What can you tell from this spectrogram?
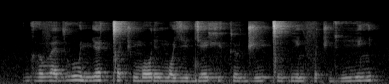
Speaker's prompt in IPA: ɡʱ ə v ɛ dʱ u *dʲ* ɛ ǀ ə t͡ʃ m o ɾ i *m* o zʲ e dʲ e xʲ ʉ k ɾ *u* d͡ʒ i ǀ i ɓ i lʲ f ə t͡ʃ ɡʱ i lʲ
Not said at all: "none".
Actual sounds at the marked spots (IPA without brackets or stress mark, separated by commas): nʲ, m, ʉ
